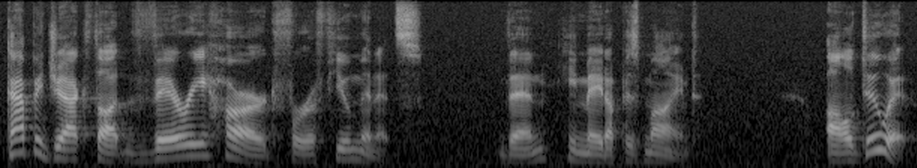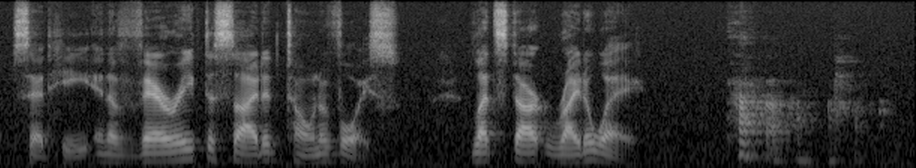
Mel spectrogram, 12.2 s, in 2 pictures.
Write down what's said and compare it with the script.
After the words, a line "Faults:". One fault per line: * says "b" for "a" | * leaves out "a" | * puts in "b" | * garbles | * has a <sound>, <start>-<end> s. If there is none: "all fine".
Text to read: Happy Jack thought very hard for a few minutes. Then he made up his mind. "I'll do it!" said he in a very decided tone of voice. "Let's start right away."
Happy Jack thought very hard for a few minutes. Then he made up his mind. "I'll do it!" said he in a very decided tone of voice. "Let's start right away."
Faults:
* has a laugh, 11.0-12.1 s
